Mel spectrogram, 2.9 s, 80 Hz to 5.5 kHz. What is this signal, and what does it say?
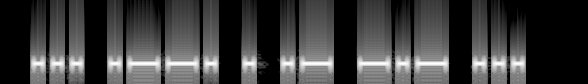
Morse code, heard as a keyed tone, about 25 wpm, 600 Hz. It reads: SPEAKS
